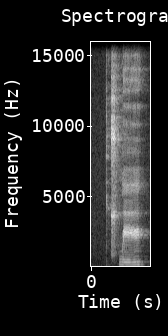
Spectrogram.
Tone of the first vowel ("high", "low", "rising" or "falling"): rising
